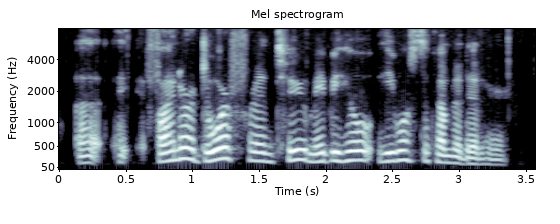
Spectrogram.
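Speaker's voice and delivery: high, carrying yell, calling out. Calling after friends who are leaving: yelling to departing friends. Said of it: "he'll yell to them".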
